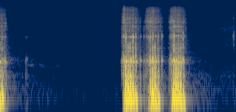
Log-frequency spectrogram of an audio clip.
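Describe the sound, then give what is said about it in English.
A voice imitates a pig with three loud oinking grunts in quick, even succession, after a brief snort at the very start and a short silence. “You fat piggy, you. Oink, oink.”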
